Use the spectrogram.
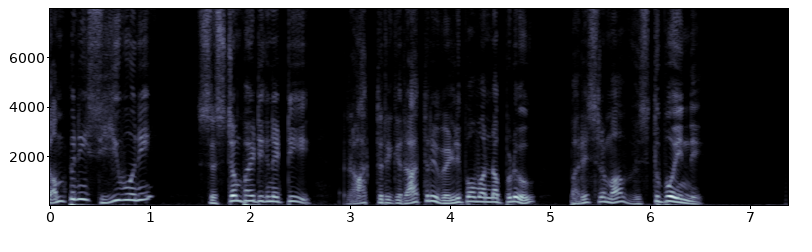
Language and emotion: Telugu, surprised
